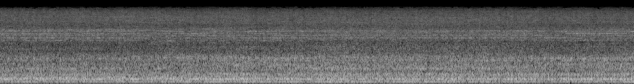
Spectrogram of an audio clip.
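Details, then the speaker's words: 2000 GMC Sonoma 2.2L I4 idling after new serpentine belt and tensioner install: even, steady idle with no squeal or chirp, just a smooth engine with a light hiss; normal idle. "but yeah ain't no more squeaky belt so yeah"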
